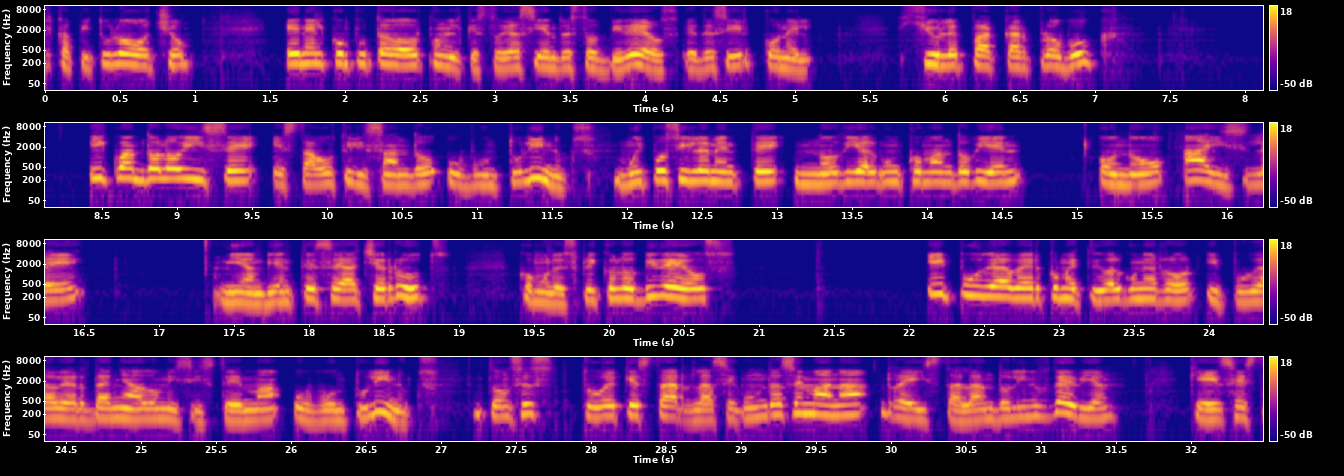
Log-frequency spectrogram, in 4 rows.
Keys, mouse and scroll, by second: 7.4 click, 21.2-21.9 scroll down 1.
